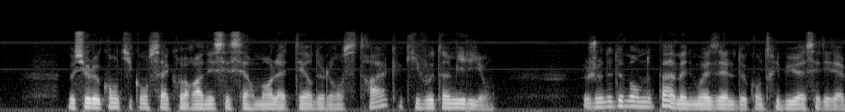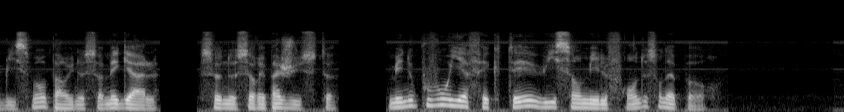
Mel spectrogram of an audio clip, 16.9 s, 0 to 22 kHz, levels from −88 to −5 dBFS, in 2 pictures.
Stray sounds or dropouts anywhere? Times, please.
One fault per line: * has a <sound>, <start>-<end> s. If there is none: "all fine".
all fine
